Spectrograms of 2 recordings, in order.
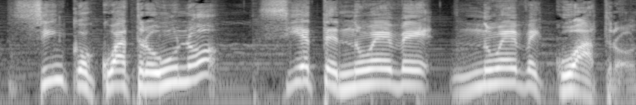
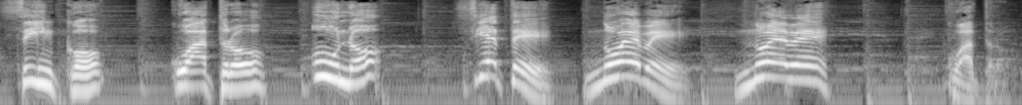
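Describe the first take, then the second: First: The numbers are said at normal speed. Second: The numbers are said slowly.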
